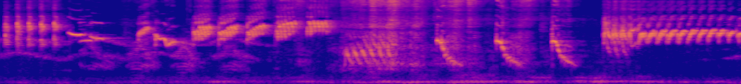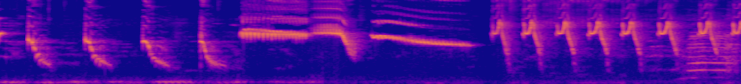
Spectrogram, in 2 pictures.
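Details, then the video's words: Asian pied starling singing a rich, varied sequence meant to provoke other starlings: fast rhythmic clicks and chirps, harsh buzzy bursts, and swooping whistles, all delivered continuously over a soft low hum. "Jalak suren Gacor Full Isian Mewah Langsung Nembak Ngerol"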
